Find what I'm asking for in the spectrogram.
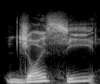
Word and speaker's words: Joyce: Sie nennt sich, also sie wird Joyce geschrieben, aber Joyce C. ausgesprochen, habe ich mir sagen lassen, in Brasilien.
